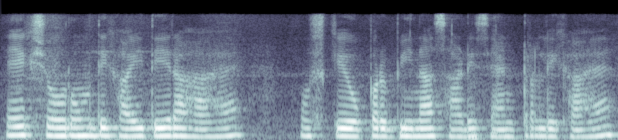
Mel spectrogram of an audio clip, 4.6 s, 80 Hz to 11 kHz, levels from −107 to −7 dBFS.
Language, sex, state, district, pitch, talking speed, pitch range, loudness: Hindi, female, Chandigarh, Chandigarh, 180 Hz, 170 wpm, 175-190 Hz, -16 LUFS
